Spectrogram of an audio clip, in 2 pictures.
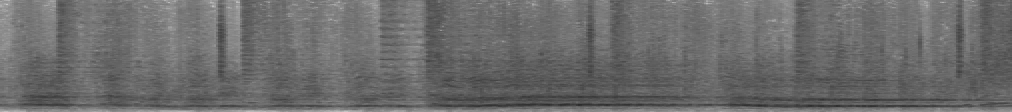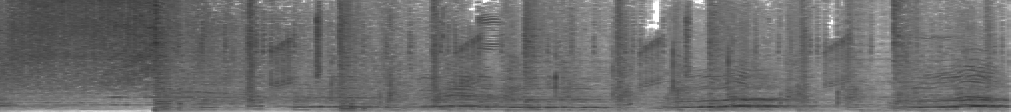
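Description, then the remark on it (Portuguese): A large football stadium crowd of Crystal Palace fans roars and chants continuously after their team's first goal of the season, against the reigning champions of England: a dense wall of voices rising and swelling in waves, with sustained sung notes carrying over the loud, echoing cheering throughout. “A torcida tá fazendo seu papel. Tá, tá. Hoje tá animado aqui.”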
